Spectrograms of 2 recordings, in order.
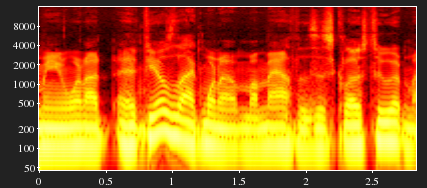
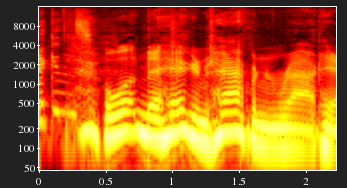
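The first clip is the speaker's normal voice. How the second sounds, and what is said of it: Exaggerated Southern American accent. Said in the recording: “my accent gets a little bit more southern”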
